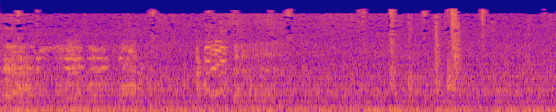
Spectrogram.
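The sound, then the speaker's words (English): Steady engine and road rumble from a police patrol car driving at night along Orange Street in Newark, a loud, continuous low drone that runs unbroken throughout. “All right, so we're driving along Orange Street on night patrol in Newark.”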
